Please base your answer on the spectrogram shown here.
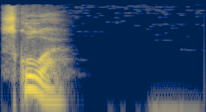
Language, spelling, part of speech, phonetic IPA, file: Russian, скула, noun, [skʊˈɫa], Ru-скула.ogg
- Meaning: 1. cheekbone 2. a curved corner of a ship's hull (between bow and sides, or between stern and sides); a bilge between the bottom and side plating 3. a side of a ship’s bow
